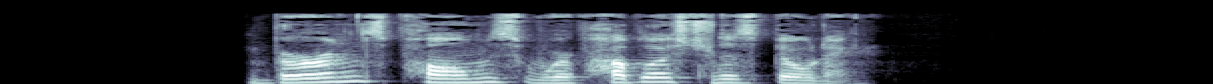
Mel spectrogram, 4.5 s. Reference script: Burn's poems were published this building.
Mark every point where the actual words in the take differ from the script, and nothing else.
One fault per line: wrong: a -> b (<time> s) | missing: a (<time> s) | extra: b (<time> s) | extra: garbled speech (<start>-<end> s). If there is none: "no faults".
no faults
